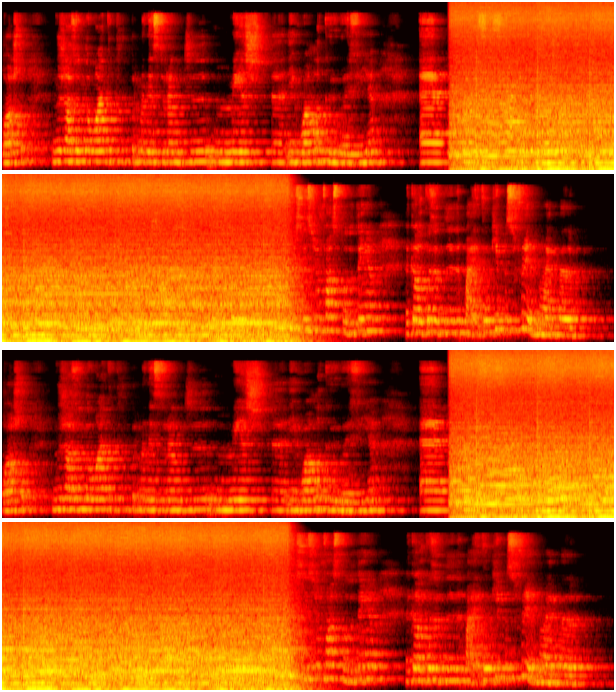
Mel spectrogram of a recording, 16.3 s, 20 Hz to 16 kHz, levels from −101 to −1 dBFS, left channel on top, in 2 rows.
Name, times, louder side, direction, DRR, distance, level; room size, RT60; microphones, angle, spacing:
voice 1, 0.0-10.6 10.9-15.8, left 2 dB, 70° left, -1 dB, 0.7 m, -39 dB
sound 1, 5.9-12.0, right 1 dB, 5° right, 0.4 m, -26 dB
3.9 x 2.7 x 3.6 m, 1.1 s
head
